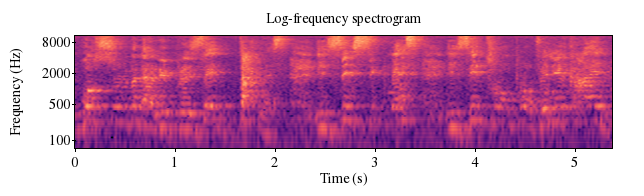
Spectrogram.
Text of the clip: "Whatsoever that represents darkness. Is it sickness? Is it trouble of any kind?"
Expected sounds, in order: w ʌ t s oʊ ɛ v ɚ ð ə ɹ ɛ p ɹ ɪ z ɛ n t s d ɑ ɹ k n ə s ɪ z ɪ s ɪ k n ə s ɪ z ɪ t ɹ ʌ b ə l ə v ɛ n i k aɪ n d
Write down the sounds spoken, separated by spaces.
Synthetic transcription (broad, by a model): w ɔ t s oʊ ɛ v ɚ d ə ɹ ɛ p ɹ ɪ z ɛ n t d ɑ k n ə s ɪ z ɪ s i k n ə s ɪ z ɪ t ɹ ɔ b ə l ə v ɛ n i k aɪ n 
